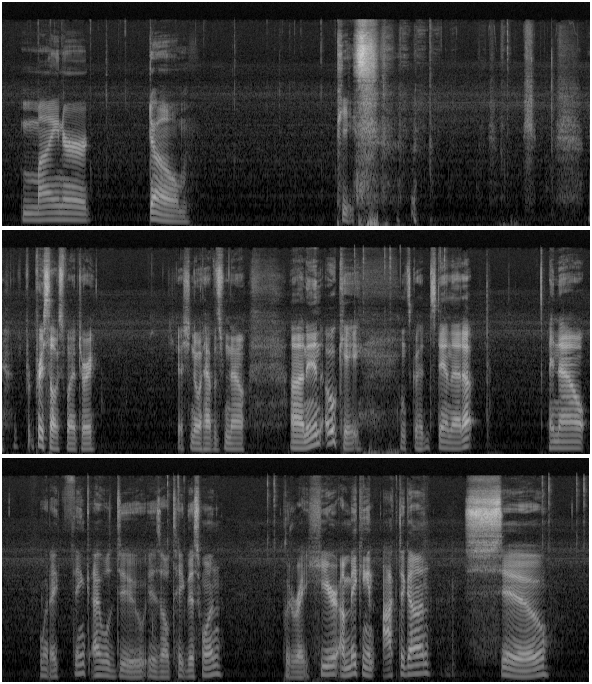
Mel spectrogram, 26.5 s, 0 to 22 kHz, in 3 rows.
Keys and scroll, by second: 0.0-3.0 typing, 4.2-6.9 typing, 8.0 BackSpace, 8.5 Return, 12.0 q, 13.9 Left, 14.3 Right, 16.7 space, 18.6 m, 24.5 q.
